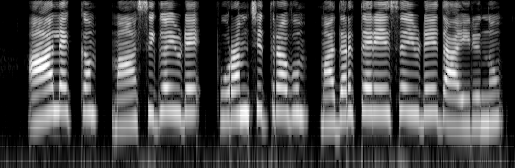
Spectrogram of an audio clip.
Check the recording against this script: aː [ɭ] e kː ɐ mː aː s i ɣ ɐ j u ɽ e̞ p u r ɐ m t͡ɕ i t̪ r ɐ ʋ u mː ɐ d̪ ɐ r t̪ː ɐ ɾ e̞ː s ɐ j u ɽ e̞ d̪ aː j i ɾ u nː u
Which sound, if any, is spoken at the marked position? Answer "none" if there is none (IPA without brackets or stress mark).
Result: l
